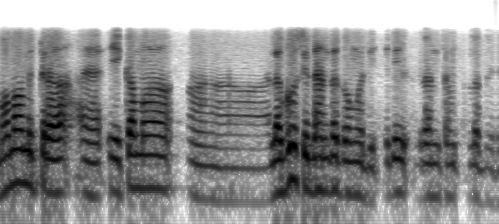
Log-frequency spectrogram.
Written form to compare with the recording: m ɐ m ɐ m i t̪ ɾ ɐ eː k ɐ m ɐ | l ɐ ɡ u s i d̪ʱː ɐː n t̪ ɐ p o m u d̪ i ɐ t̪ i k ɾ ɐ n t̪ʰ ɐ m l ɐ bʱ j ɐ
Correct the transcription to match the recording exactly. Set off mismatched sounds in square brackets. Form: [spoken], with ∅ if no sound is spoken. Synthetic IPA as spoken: m ɐ m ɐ m i t̪ ɾ ɐ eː k ɐ m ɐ | l ɐ ɡ u s i d̪ʱː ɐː n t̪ ɐ [k] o m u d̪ i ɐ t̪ i [ɡ] ɾ ɐ n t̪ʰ ɐ m l ɐ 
